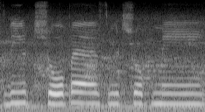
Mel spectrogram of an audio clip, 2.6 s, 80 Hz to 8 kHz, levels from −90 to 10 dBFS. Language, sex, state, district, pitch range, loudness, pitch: Hindi, female, Punjab, Fazilka, 230-240 Hz, -15 LUFS, 235 Hz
